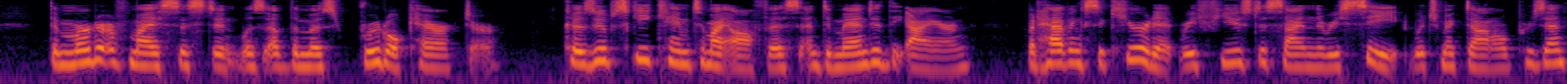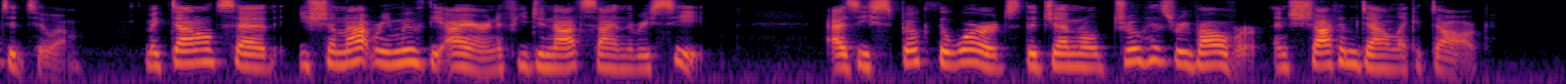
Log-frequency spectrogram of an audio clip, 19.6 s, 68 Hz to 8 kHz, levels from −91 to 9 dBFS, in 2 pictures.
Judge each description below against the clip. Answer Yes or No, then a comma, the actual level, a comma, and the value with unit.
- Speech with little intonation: No, average, 4.0 semitones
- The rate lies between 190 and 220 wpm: Yes, average, 200 wpm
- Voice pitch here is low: No, high, 200 Hz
